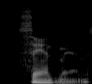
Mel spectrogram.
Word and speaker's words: S&MAN: And Sandman is spelled S&MAN, Sandman. So it looks like S&M Man, but it's Sandman.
